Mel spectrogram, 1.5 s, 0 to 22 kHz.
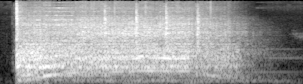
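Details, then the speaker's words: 2013 Walker T23 mower left sitting in a paddock for years, with spark and fuel but no compression: short, fast, even crank with no firing; rear cylinder (previous lifter problem) not compressing. "start and just done a bit of diagnostic work and uh it's got Spark It's got fuel and but no compression"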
